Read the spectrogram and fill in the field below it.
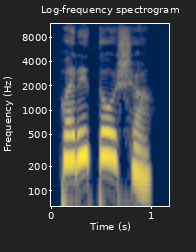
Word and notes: ಪ್ರಾದೇಶ: prādēśa

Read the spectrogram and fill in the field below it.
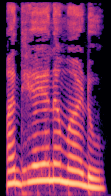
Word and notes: ಅಧ್ಯಯನಮಾಡು: adhyayanamāḍu

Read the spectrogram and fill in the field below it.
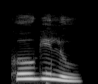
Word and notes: ಕೋಗಿಲು: kōgilu

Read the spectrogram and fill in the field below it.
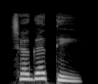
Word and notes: ಚಕೋತ್ತು: kannada

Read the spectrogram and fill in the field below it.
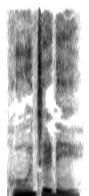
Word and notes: ಹೂಜಡೆ: Kannada; hūjaḍe

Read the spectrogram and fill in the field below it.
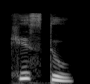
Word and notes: ಖಿಸ್ತು: khistu

